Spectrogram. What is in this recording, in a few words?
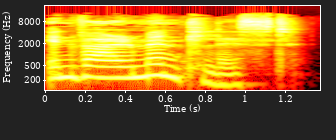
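"environmentalist", English, British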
